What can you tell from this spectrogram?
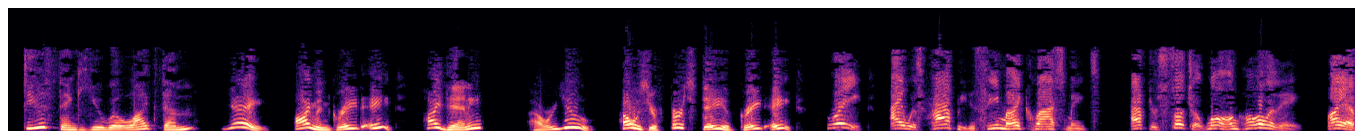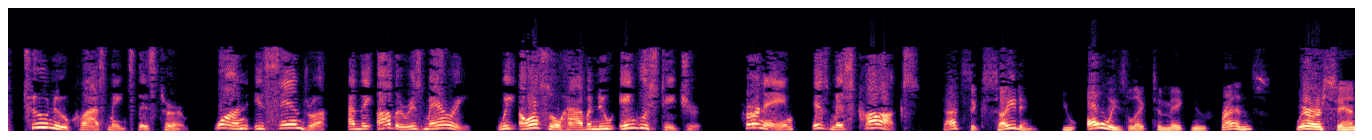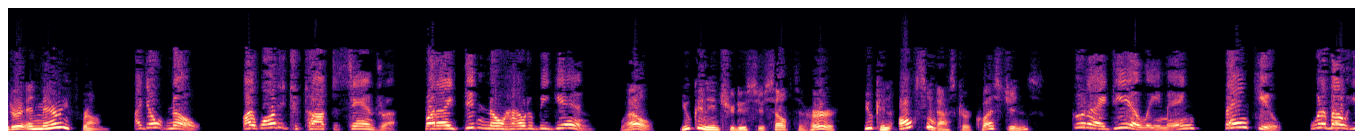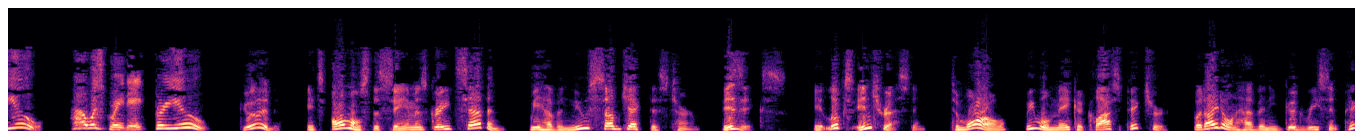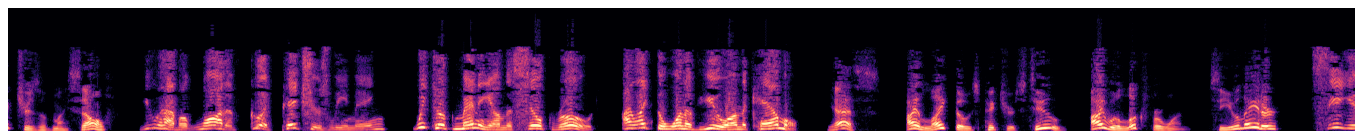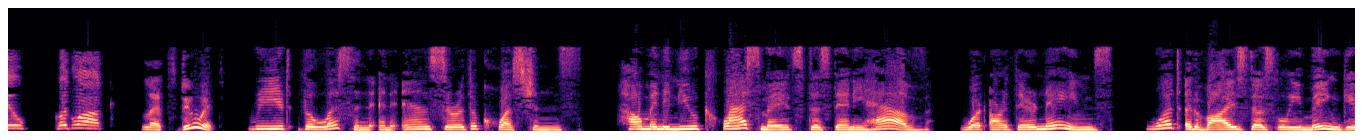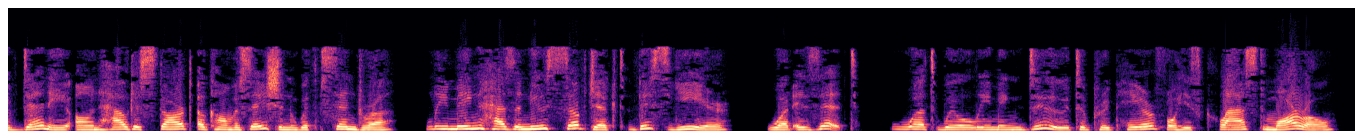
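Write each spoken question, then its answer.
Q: How many new classmates does Danny have?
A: Two

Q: What are their names?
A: Sandra and Mary

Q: What advice does Li Ming give Danny on how to start a conversation with Sandra?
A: Introduce himself to her and ask her questions

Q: What is it?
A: Physics

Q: What will Li Ming do to prepare for his class tomorrow?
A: Look for a good picture of himself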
